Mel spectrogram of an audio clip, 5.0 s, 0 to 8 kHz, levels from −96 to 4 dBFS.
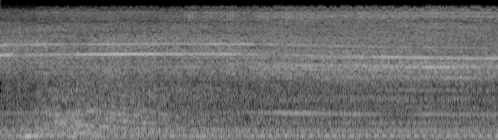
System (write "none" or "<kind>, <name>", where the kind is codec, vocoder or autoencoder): vocoder, Vocos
